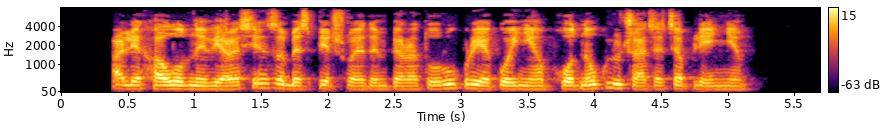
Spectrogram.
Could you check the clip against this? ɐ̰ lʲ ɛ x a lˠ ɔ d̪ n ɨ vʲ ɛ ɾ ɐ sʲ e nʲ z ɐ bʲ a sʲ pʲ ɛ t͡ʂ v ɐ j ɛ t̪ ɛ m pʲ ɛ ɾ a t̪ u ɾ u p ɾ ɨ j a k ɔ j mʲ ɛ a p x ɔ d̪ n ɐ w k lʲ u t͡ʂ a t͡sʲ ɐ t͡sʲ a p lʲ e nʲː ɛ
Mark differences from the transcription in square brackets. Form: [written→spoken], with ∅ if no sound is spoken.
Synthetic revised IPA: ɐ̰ lʲ ɛ x a lˠ ɔ d̪ n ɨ vʲ ɛ ɾ ɐ sʲ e nʲ z ɐ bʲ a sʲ pʲ ɛ t͡ʂ v ɐ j ɛ t̪ ɛ m pʲ ɛ ɾ a t̪ u ɾ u p ɾ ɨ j a k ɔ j [mʲ→nʲ] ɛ a p x ɔ d̪ n ɐ w k lʲ u t͡ʂ a t͡sʲ ɐ t͡sʲ a p lʲ e nʲː ɛ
